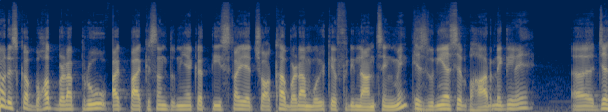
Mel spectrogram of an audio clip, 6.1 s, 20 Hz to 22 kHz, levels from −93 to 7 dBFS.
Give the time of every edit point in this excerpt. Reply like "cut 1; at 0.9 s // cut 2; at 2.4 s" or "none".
cut 1; at 1.1 s // cut 2; at 4.2 s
